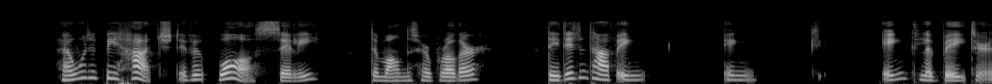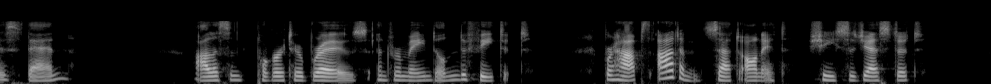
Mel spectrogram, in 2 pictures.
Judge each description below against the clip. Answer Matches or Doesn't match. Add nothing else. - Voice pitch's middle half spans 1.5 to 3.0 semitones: Doesn't match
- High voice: Matches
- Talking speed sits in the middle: Doesn't match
